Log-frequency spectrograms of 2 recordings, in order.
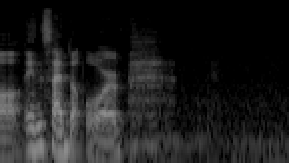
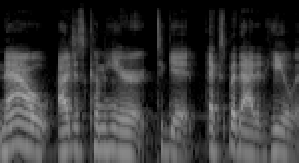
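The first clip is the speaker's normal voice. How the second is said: normal talking voice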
